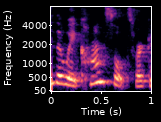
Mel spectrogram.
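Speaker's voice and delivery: normal talking voice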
